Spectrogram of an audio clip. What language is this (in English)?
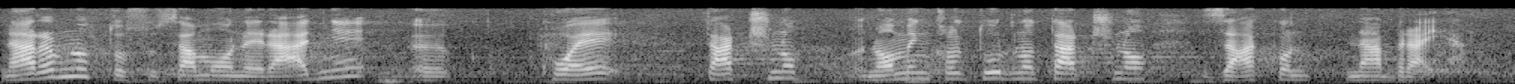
Serbian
